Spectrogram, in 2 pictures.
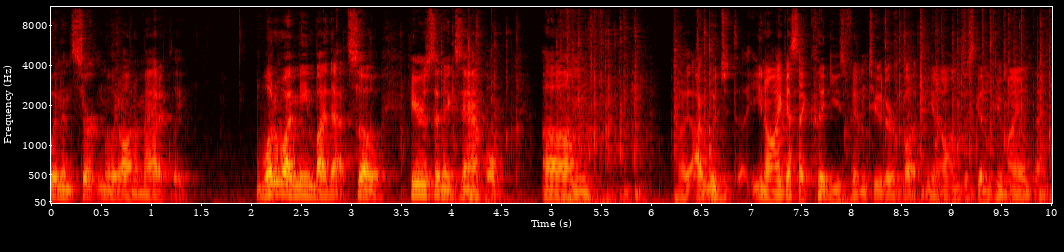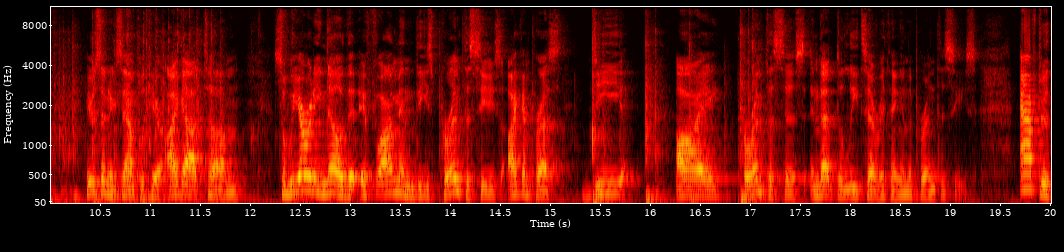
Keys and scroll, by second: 2.6-6.2 typing, 7.8-13.5 typing, 15.1-18.2 typing.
